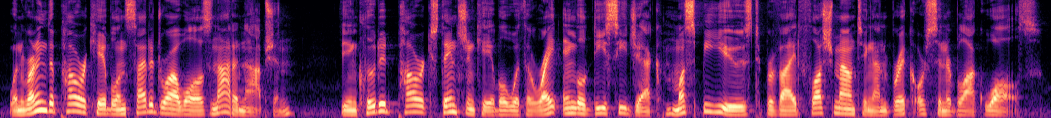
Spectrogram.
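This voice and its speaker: A man reads scripted instructional narration in a measured, neutral, methodical way, going step by step. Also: mid-range voice.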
